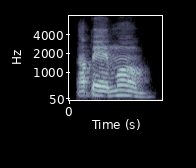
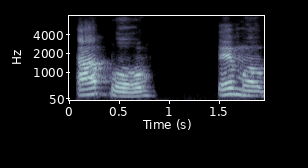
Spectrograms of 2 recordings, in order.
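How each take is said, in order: First: The words run together, dropping the first vowel. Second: The two words are said separately with both vowels. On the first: The speaker calls it right. "apo emo becomes ap apemo" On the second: The speaker calls it wrong. "So you do not read it as apo emo"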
